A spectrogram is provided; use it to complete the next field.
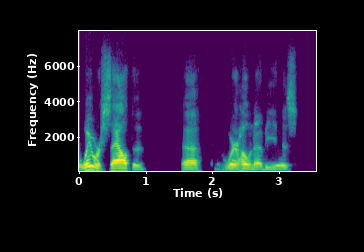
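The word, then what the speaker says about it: Honobia: It's not Hanobia, it's Honabi. It's not pronounced how it's spelled.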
